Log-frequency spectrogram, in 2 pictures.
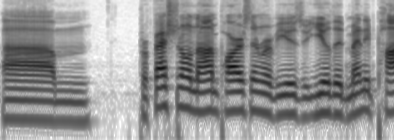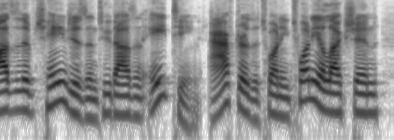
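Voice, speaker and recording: A man's voice: mid-range voice, lively intonation, moderate pace, fairly bright tone, clean tone, no room sound. A man giving live-stream political commentary, reading documents aloud in an emphatic, sarcastic, incredulous debunking manner, repeating key phrases.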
